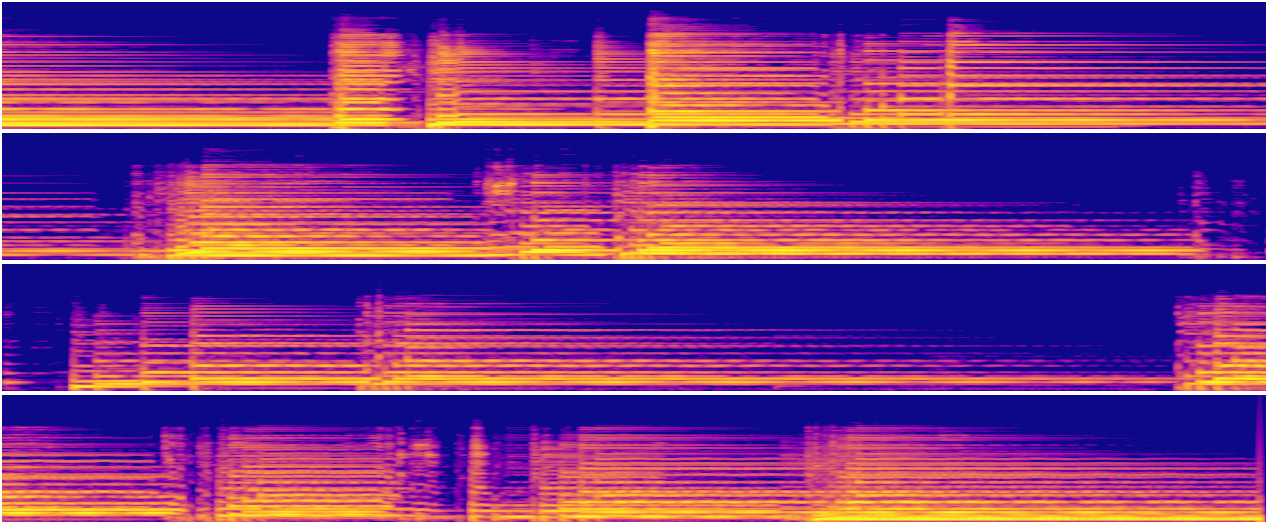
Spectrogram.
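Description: Funk guitar chords played through a Neural DSP Archetype amp-and-effects plugin, a run of bright choppy strummed stabs and sustained chords with short gaps between phrases, clean and close with no voices.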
